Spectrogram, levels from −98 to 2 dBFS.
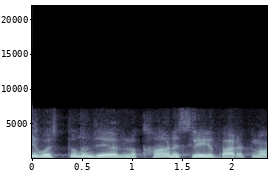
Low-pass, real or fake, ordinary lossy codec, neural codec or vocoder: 7.2 kHz; fake; AAC, 48 kbps; codec, 16 kHz in and 24 kHz out, 0.8 kbps, FocalCodec, streaming, 65536 codes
